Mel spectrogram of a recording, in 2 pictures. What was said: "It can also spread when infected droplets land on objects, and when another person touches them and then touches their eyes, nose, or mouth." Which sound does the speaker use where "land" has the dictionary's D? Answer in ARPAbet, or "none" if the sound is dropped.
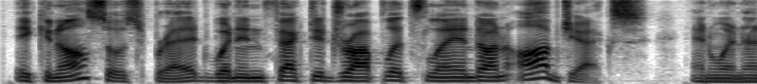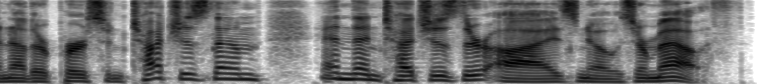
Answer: D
